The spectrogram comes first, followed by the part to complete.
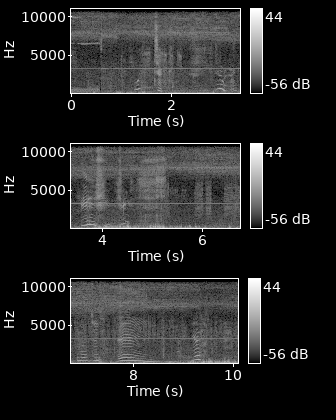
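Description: A man's wordless vocal sounds: short pitched calls that glide up and down, with one longer falling call about eight seconds in. Low rumbling noise comes and goes beneath them, loudest around four to five seconds in.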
